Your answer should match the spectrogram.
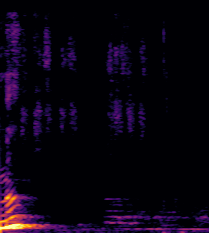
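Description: Felt-tip marker writing a word on a paper chart: a few faint scratching strokes about a second in.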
